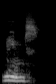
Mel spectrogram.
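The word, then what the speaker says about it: Wemyss: whams or whims whams weams okay weams yes um it doesn't look like that at all and I'm not sure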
